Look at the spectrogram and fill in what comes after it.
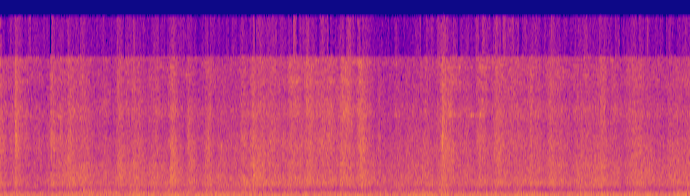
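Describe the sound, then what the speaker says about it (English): A train rumbles past close by on a windy New York City street, a loud, continuous roar of wheels and rail cars with faint clacking, steady for the whole stretch. "the train's right on us"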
